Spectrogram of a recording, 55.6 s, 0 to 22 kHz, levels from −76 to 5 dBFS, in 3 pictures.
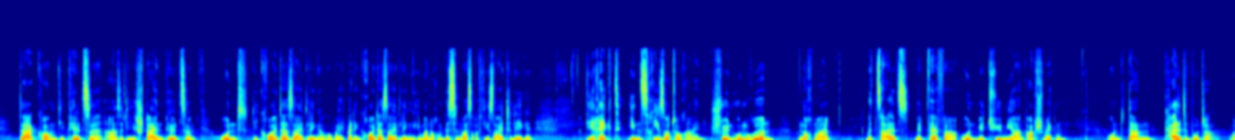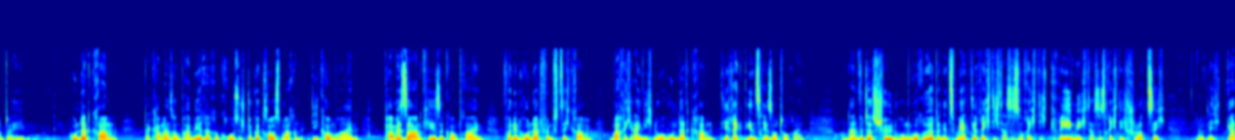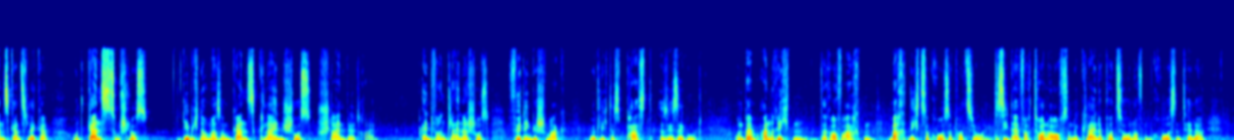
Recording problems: murmuring crowd; faint; throughout; 30 dB below the speech

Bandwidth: 14.5 kHz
